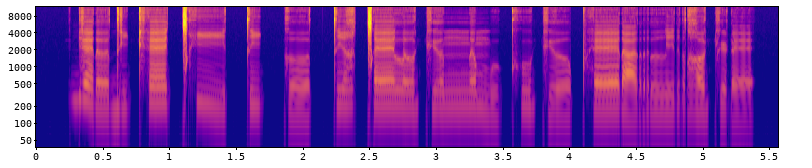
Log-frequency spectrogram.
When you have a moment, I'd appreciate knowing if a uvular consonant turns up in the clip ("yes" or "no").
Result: yes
